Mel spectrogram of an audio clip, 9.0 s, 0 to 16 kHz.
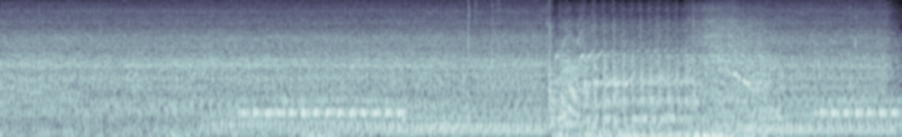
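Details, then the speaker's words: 2008 Nissan Frontier 4.0 being repaired for no low beams, key turned after fuse/relay work: starter cranks steadily with chime but engine never fires; possibly three empty fuse slots (15, 16, 17) cutting power to the engine. "Well, the key is on, the truck does not run."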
